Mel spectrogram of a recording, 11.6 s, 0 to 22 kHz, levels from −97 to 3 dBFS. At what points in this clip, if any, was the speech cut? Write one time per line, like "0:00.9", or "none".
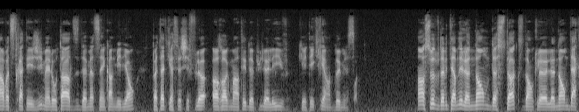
none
